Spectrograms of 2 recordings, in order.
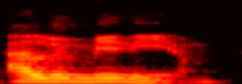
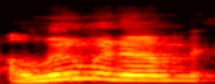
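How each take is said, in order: First: The word ends in '-nium', five syllables. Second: The word ends in '-num', four syllables. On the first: The speaker calls it right. "which is how it was spelled prior" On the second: The speaker calls it wrong. "aluminum is not the way you say that word"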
